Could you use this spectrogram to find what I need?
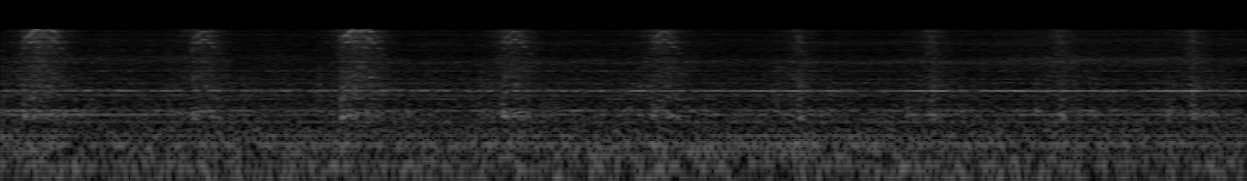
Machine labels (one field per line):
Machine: slide rail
